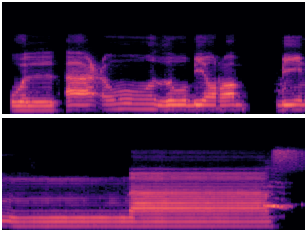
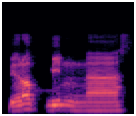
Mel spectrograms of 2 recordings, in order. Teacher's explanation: Huruf nun yang bertasydid itu ditahan terlebih dahulu. Dengan gunahnya dengan ditahan lama ya. Tidak sebentar. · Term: gunah huruf nun tasydid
